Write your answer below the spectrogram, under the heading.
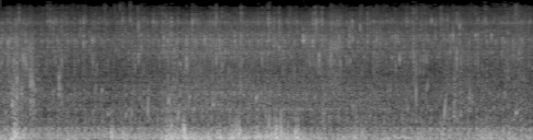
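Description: Wind buffeting the microphone on a small open boat: a low, uneven rumble, with a few faint ticks.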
